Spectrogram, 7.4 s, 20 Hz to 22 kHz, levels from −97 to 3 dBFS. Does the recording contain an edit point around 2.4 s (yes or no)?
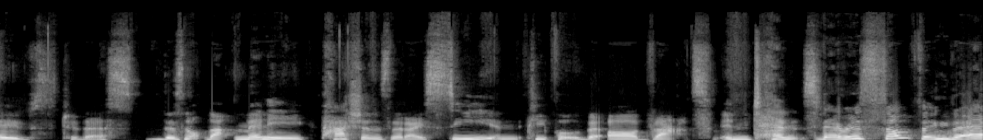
yes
